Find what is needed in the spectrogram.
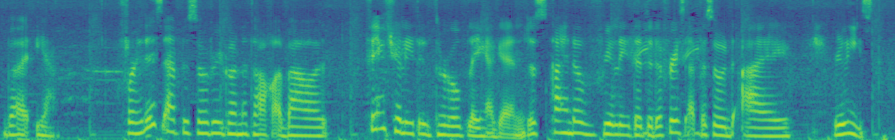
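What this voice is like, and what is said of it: Sick, slightly off voice. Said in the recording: “I got sick that's why my voice is kind of weird”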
